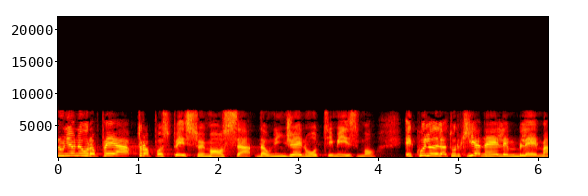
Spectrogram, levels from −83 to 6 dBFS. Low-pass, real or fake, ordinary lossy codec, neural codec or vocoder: 7.2 kHz; real; none; none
